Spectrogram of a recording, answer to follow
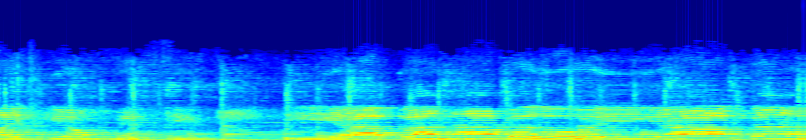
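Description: A child singing a devotional song for Milad un Nabi in long, drawn-out notes, with a low, regular pulse underneath.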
